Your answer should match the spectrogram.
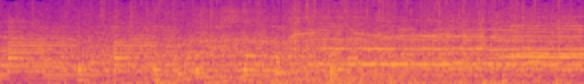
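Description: A country band playing live, with the audience cheering and shouting over the music.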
